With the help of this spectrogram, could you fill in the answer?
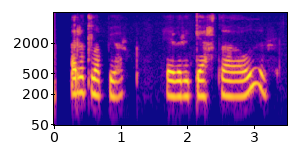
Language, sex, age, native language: Icelandic, male, 11, Icelandic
